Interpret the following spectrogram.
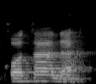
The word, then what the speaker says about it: Qatadah: Ya, nah Abi Qatadah itu bifatil kofi dengan memfathahkan kof, berarti Qatadah, ko, gitu ya.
